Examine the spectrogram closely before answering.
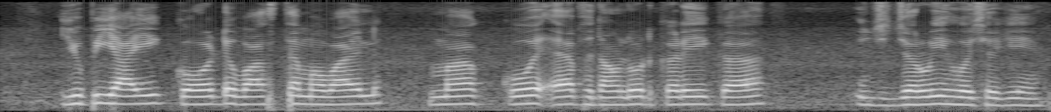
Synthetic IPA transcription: juːpiaːikoːɾɖʋaːst̪emoːbaːɪl | mãkoːiʔeːpʰsɖaːʊ̃nloːɖkəɾekɐ | zɐɾuːɾiɦoːet͡ʃʰeɡẽː

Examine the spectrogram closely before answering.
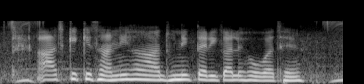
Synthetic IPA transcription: aːd͡ʒkekɪsaːniɦãaːd̪ʱunɪk̚t̪ɐɾiːkalɪɦoːʋat̪ʰɛː

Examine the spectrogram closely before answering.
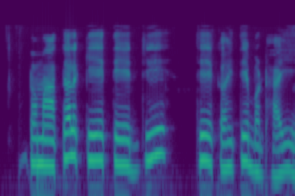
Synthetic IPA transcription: ɖəmat̪əlket̪eɖi | t̪ekəɦit̪ebəʈʰai

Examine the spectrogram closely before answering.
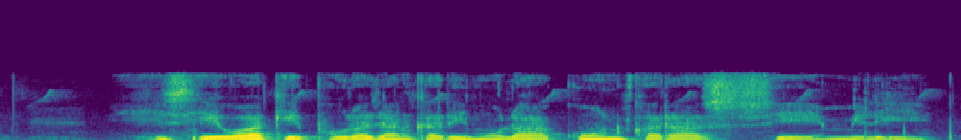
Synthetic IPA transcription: eseːʋakepuːɾad͡ʒaːnkaːɾimʊlakoːnkəɾasemɪlɦiː

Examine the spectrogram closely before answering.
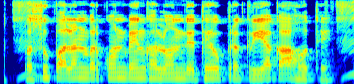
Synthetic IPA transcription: pəsuːpaːlənpəɾkoːnbẽːŋkɦəloːnd̪eːt̪ʰeoːpɾəkɾɪjaːkaːɦoːt̪ʰeː

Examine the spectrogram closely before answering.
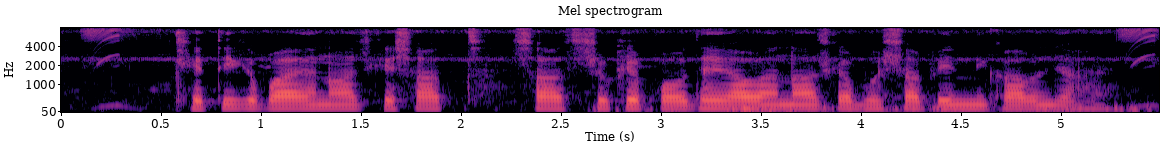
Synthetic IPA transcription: kʰeːt̪ikepaːeənaːd͡ʒkesaːt̪ʰ | saːt̪ʰʃʊkʰepɔːd̪ʱeaənaːd͡ʒkabʱʊʃapiːnnɪkaːwənd͡ʒaːɦɛː

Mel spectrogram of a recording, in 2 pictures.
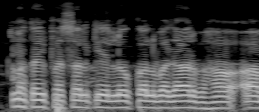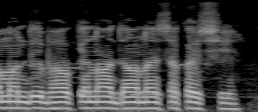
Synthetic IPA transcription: məkəipʰəsəlkelokəlbad͡ʒaɾbʱawamənd̪iɾbʱawkenad͡ʒanəsəkət͡ʃʰi

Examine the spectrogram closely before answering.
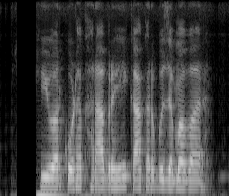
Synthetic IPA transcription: kiʋɐɾkoːɽ̤əkʰɐɾaːbɾɐɦikaːkəɾbud͡ʒəmaːʋaːɾ

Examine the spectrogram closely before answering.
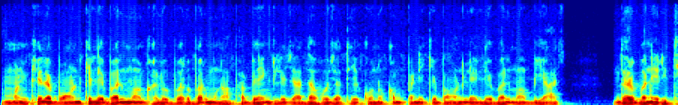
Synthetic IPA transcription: mənkʰelabaːɳɖkeleːbəlmãɡʱɐlobəɾobəɾmʊnaːpʰabɛ̃ːŋklezjaːd̪aɦod͡ʒaːt̪eɦɛkoːnokɐ̃mpənikeba̰ːɳɖleleːbəlmãbɪɦaːd͡ʒ | d̪əɾbəneɾɪt̪ʰ

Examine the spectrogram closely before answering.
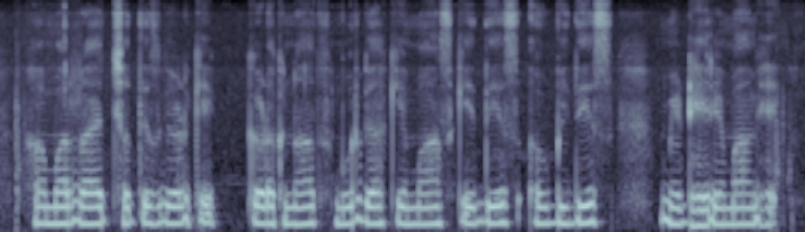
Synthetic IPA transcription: həməɾːaːd͡ʒt͡ʃʰət̪ːis̬ɡəɽke | kəɽəknaːt̪ʰmuːɾɡakemãːsked̪eːsɔːbid̪eːs | mẽɖʱeːɾemãːŋɡɦɛː

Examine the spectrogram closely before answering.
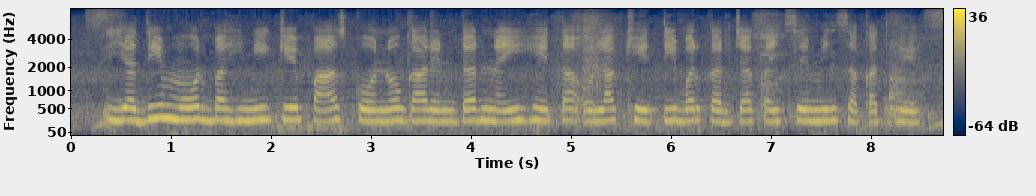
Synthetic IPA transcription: jɐd̪imoːɾbɐɦnikepaːskoːnoɡaːɾẽɳʈəɾnɐɦĩɦɛ̃t̪aʔoːlakʰeːt̪ibəɾkɐɾd͡ʒakɐisemɪlsɐkət̪ɦɛː

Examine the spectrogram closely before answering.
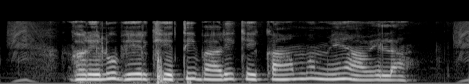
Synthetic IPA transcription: ɡʱəɾeːlubʱeːɾkʰeːt̪ibaːɾikekaːmːẽaːʋeːlaː

